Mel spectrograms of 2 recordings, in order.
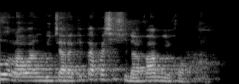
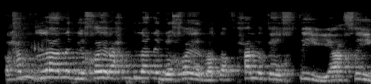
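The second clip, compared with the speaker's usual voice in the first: high, rapid cheerful greeting; reply happily at speed, pitched well up; jawaban bahagia; 5 semitones higher, much faster than usual. Shown as a demonstration. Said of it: "kita jawabnya bahagia". (jawaban bahagia, cepat dan bernada tinggi)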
